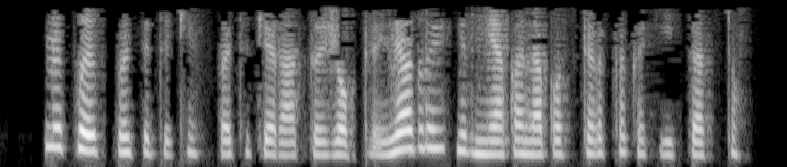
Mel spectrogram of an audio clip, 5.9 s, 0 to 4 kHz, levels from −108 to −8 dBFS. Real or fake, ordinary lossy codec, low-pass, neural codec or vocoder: fake; MP3, 16 kbps; 3.6 kHz; codec, 16 kHz, 0.5 kbps, FunCodec, trained on Chinese and English, 25 frames a second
